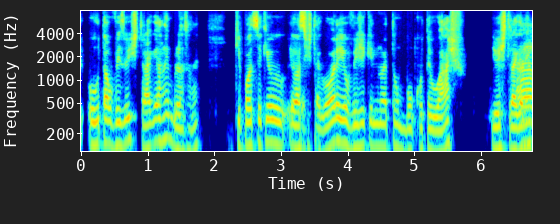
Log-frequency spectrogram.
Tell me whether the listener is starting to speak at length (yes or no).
yes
